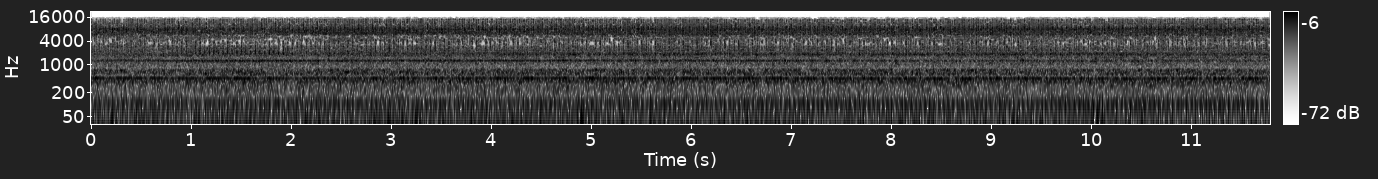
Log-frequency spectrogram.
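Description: Even idle carrying a light regular knock, roughly three or four a second over a faint steady whine; source of the knock unknown.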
